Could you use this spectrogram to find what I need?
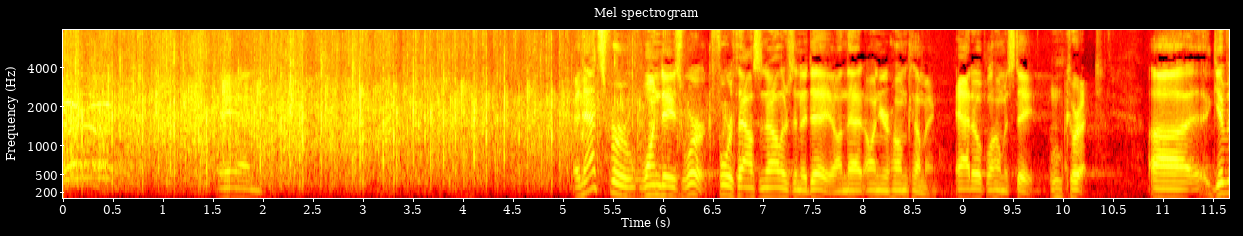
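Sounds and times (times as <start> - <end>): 
audience applause: 0.0 - 6.2
speech: 1.6 - 2.2, 5.1 - 11.6.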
